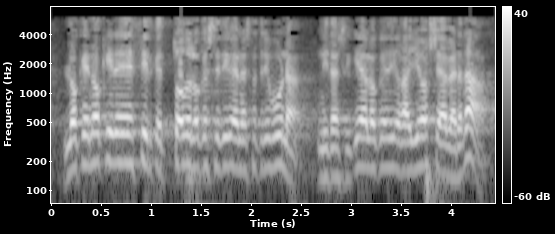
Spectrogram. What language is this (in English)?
Spanish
